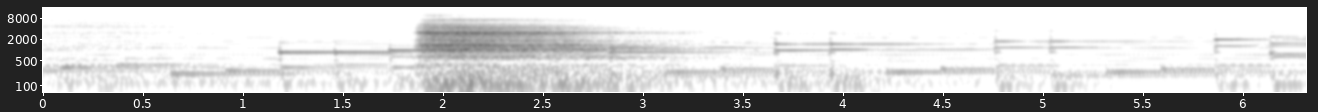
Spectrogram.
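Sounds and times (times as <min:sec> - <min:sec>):
forceful breath in through nose and out through mouth: 0:01.9 - 0:03.4.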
